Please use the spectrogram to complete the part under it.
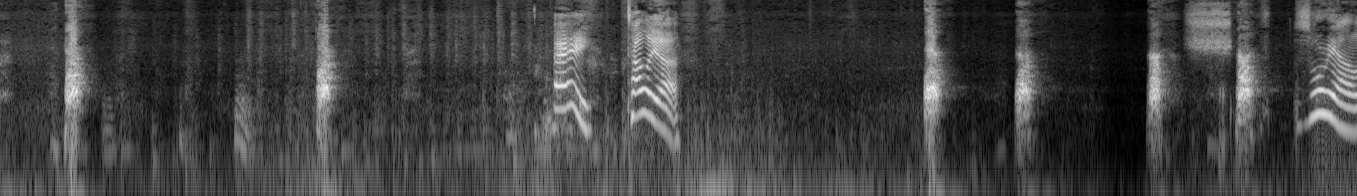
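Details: Shih Tzu barking during rainy evening playtime while its owner hushes it and says it need not bark. Short, sharp barks come at irregular intervals, mixed with the owner's voice.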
